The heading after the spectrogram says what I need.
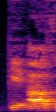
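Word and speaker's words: chaos: यानी देख रहे हैं कि नियम तो यह है कि उस शब्द के शुरू में सी एच आए, उसके बाद कोई स्वर आए तो उसका उच्चारण च होता है। लेकिन ये अपवाद हो गए, कमेलियन हुआ, के आस हुआ, कैरेक्टर हुआ, कारिज्मेटिक हुआ और करिश्मा हुआ, केमिस्ट हुआ, ये सब उसके अपवाद हैं।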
